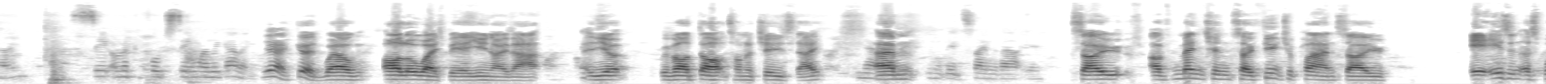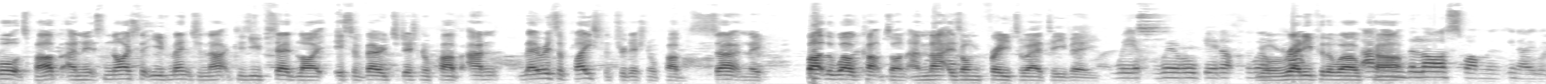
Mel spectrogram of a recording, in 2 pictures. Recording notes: live from her pride and joy, The George & Dragon Tarring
